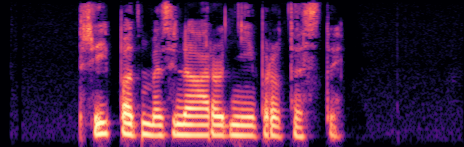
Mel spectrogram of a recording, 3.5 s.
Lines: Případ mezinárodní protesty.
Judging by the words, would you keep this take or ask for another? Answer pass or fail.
pass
